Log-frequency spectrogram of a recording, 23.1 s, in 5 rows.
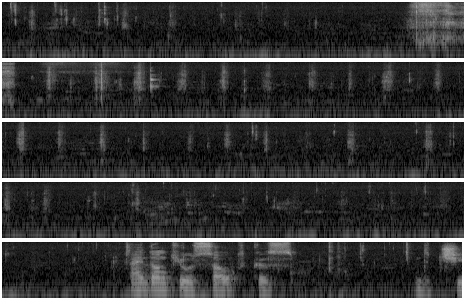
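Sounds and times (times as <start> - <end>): person biting crunchy salad: 4.0 - 7.4.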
